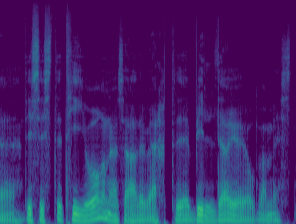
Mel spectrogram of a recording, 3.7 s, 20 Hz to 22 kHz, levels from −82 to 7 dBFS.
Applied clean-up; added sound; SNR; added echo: none; none; none; none.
